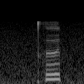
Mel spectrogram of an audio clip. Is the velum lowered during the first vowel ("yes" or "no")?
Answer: no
